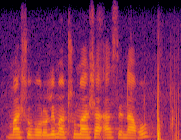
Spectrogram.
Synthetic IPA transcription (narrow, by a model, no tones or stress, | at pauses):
maʃʊbʊɾɔlɪmatʰumaʃaʔasɪnaɣʊ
